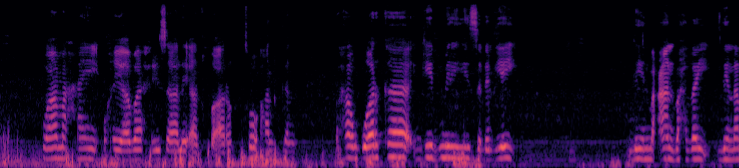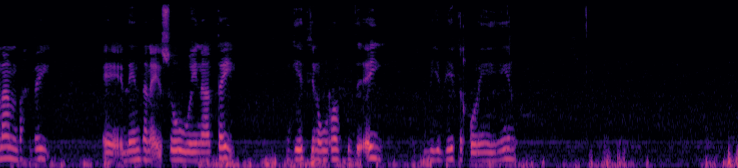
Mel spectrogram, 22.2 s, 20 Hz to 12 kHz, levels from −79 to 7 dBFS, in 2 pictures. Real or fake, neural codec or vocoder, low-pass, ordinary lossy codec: fake; vocoder, 48 kHz, 128 mel bands, Vocos; 10.8 kHz; none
